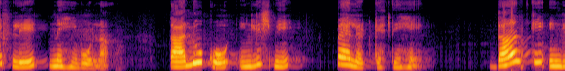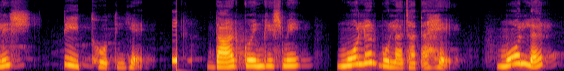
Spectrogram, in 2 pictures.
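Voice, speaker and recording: A woman's voice: a little high, expressive, slow, pauses often, mellow, distant mic. A woman with an Urdu accent teaching body-part words, repeating each one with careful pronunciation. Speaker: vocabulary teacher. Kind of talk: slow vocabulary lesson.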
